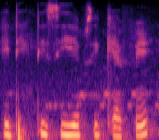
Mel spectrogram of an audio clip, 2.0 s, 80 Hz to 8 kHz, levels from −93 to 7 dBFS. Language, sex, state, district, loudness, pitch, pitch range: Bengali, female, West Bengal, Cooch Behar, -15 LUFS, 205 Hz, 195-220 Hz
